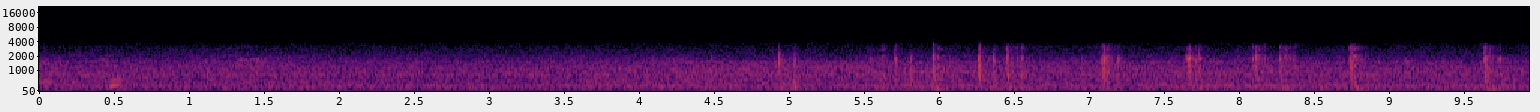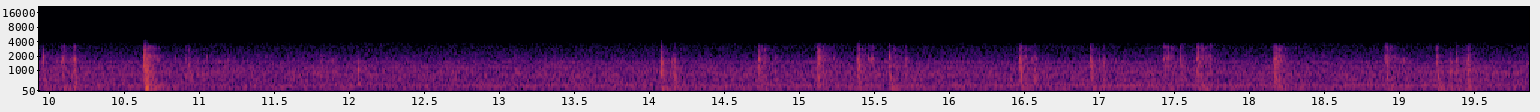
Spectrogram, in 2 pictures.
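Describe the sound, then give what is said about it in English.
Keys clack on a computer keyboard in irregular bursts of quick taps, starting a few seconds in and continuing with short pauses, fairly quiet over a steady low background hum. “Yeah, I'm just typing here.”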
